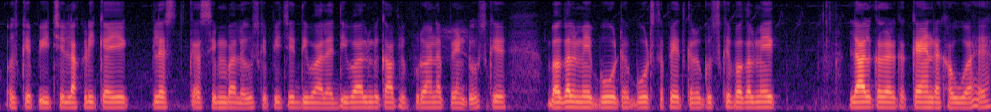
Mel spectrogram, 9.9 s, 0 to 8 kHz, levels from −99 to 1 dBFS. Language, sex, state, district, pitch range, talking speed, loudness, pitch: Hindi, male, Bihar, Saran, 135-140 Hz, 240 wpm, -28 LUFS, 140 Hz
